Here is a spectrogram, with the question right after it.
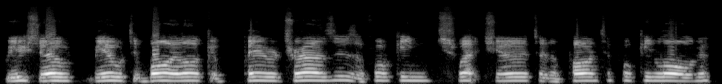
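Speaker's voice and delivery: hammed-up "in my day" nostalgia; old-timer reminiscing. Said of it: "makes me sound like someone who's going".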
